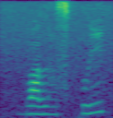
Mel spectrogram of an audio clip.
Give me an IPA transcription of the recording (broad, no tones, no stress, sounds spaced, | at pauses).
b ɒ l i̤ sˤ kʷ i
